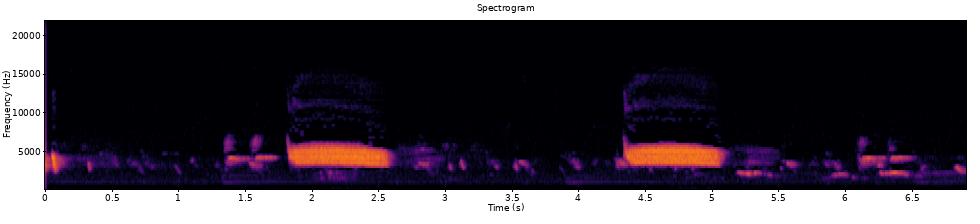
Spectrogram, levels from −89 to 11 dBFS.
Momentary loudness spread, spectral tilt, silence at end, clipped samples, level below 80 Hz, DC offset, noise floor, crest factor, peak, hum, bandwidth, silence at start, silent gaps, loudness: 24 LU; 9.5 dB/octave; 0.05 s; under 0.1%; under -90 dBFS; under 0.1%; -71 dBFS; 20 dB; -4 dBFS; none; 12 kHz; 0 s; none; -17 LUFS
